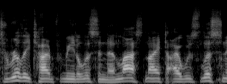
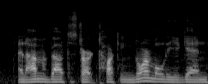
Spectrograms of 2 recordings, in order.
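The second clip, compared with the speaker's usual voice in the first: plain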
